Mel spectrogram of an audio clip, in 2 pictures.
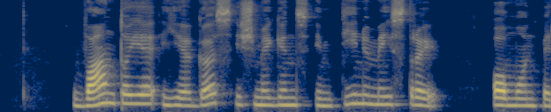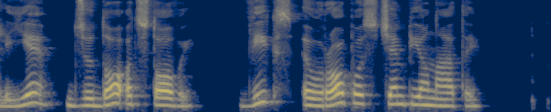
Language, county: Lithuanian, Vilnius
